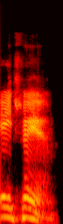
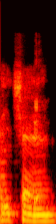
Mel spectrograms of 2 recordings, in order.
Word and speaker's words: Achane: It's Devon A Chan, but we thought it was A Chain, but it's A Chan.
